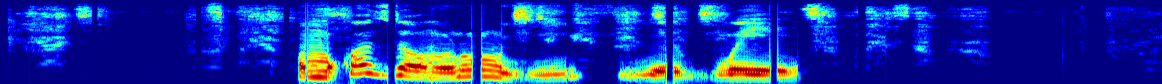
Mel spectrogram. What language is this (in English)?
Ganda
